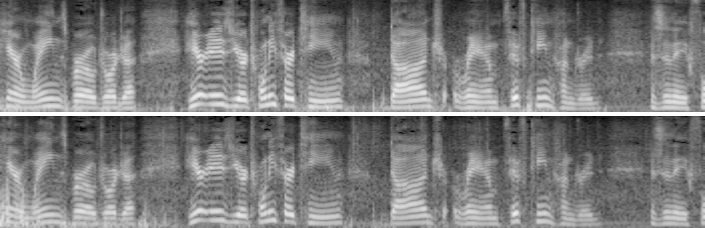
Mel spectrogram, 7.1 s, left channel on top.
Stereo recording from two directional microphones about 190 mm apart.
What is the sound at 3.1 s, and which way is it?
Speech, 50° left (ahead or behind).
